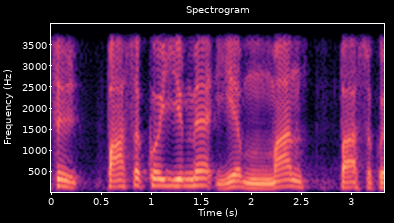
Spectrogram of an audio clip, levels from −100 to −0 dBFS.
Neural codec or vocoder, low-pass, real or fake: codec, 24 kHz, 0.5 kbps, DualCodec; 3.6 kHz; fake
